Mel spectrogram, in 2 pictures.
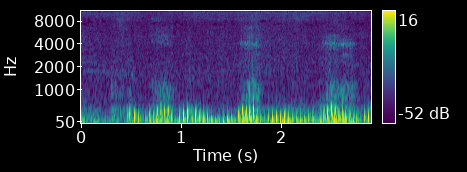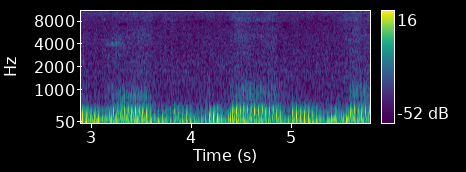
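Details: Loud, close purring from Tig the ginger cat during cuddles and petting: a rich, throbbing low rumble in steady breath-paced bursts, almost continuous, with light rustling touches and a laptop fan in the background.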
